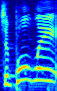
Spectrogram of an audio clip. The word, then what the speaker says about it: chipotle: That's pronounced Chipotle." Chipotle and quinoa.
